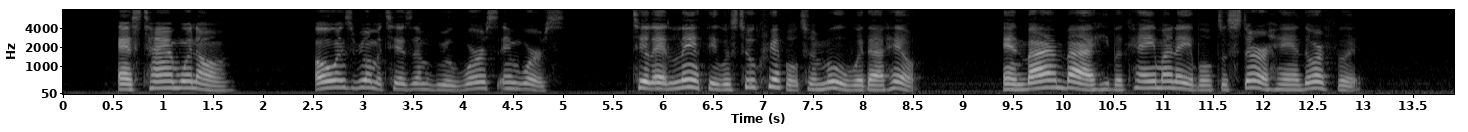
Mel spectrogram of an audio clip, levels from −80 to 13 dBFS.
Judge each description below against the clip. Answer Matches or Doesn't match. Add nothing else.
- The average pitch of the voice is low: Doesn't match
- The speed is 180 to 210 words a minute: Doesn't match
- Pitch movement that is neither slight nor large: Matches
